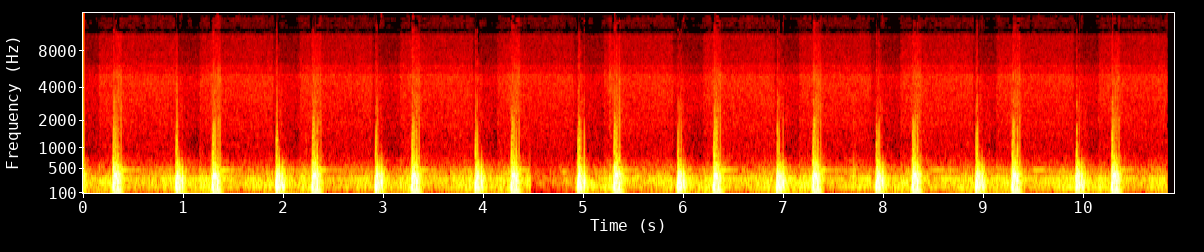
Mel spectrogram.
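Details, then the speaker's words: Second heart sound (S2), heard with the stethoscope diaphragm and loudest at the aortic and pulmonic foci: regular paired heart sounds at about 60 beats a minute, with the second sound of each pair emphasized. "a continuación escucharemos el segundo ruido cardíaco que tiene mayor intensidad en los focos aórtico y pulmonar y se escucha también con el diafragma del estetoscopio"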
